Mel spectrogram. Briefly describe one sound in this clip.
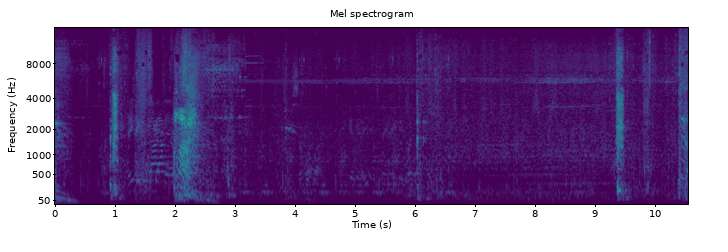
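Boots thump heavily as a person lands after jumping down.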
